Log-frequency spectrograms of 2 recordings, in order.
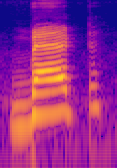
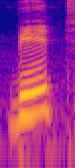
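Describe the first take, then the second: First: बैट with an open "ae" as in English "bat"; misread vowel. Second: बेट with a close "ay" vowel, like "bait"; careful model reading of बेट with "ay"; corrected long e. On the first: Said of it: "यानी कि bell, sorry". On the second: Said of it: "sorry". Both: Shown as a demonstration.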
